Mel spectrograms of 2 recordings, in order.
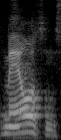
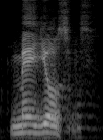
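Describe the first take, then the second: First: The first syllable has a single e vowel. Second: The first syllable has an e-i vowel glide. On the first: The speaker calls it wrong. "No es meosis" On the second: The speaker calls it right. "se pronuncia meiosis"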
